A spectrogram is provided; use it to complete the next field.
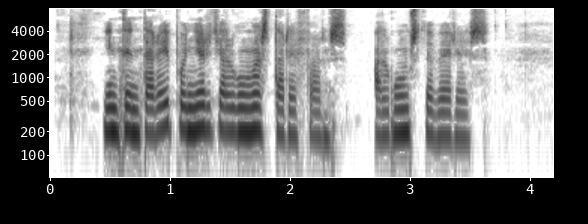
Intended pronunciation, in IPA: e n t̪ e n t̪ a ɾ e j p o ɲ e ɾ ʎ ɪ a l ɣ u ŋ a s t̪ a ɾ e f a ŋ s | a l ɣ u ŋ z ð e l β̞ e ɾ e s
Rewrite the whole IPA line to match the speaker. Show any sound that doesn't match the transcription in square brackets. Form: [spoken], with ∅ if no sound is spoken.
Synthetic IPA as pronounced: [i] n t̪ e n t̪ a ɾ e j p o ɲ e ɾ ʎ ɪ a l ɣ u ŋ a s t̪ a ɾ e f a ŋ s | a l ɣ u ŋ z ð e [∅] β̞ e ɾ e s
